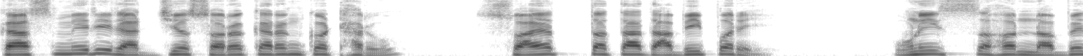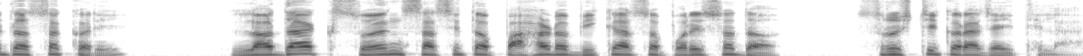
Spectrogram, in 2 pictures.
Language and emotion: Odia, neutral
